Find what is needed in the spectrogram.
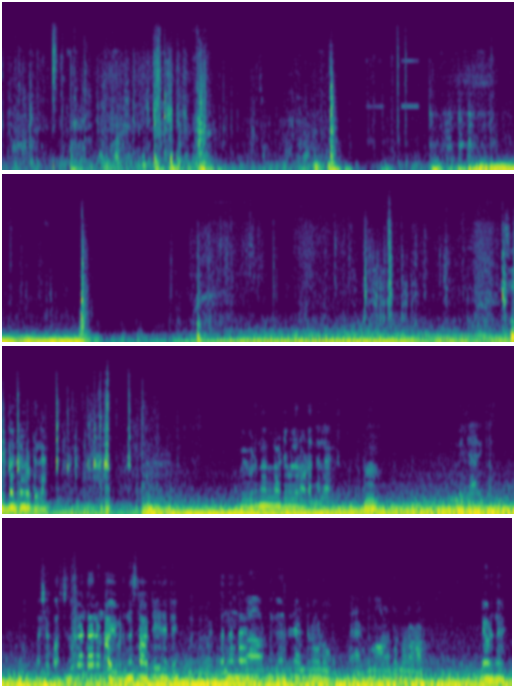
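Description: Car door handle clicks and door knocks as someone gets into a Maruti Suzuki car. Then the engine runs with a steady low rumble, heard from inside the cabin as the car drives off.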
